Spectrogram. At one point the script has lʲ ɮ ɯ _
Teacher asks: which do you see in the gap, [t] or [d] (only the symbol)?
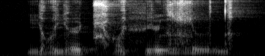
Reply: d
